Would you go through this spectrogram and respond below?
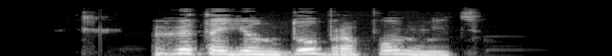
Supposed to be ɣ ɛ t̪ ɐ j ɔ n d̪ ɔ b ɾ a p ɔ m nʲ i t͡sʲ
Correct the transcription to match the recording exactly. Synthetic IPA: ɣ ɛ t̪ ɐ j ɔ n d̪ ɔ b ɾ ɐ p ɔ m nʲ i t͡sʲ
